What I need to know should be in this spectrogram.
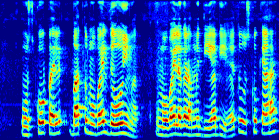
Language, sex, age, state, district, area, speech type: Hindi, male, 45-60, Madhya Pradesh, Betul, rural, spontaneous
